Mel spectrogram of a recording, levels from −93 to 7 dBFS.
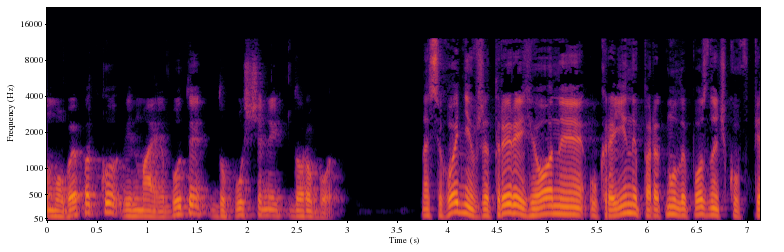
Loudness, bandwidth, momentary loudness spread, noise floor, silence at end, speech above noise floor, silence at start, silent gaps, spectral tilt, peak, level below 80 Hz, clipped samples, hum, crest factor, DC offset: -25 LUFS; 12.5 kHz; 9 LU; -85 dBFS; 0 s; 60 dB; 0 s; 3.69-3.73 s; -6 dB/octave; -10 dBFS; -58 dBFS; under 0.1%; none; 16 dB; under 0.1%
